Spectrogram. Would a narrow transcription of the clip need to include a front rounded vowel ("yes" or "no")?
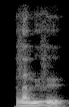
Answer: yes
